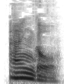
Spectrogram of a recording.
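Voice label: "angle", British English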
